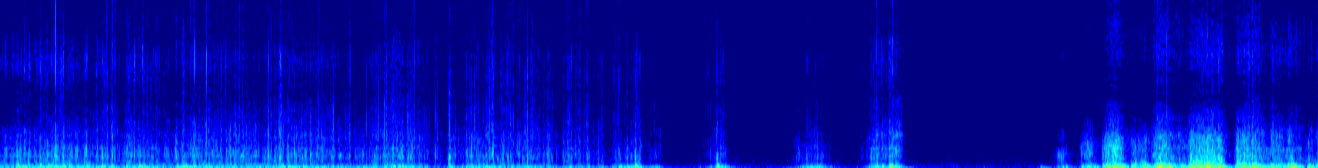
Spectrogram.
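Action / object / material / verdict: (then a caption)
scrape / foam microphone windscreen / foam / none. Long red-painted nails scratch fast across a black foam windscreen on a Blue Yeti Pro microphone, making a dense, low, muffled crunching rustle. The scratching thins into a few short bursts separated by near-silence midway, then returns louder and fuller at the end.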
